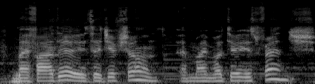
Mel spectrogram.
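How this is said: It is spoken with a French accent.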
